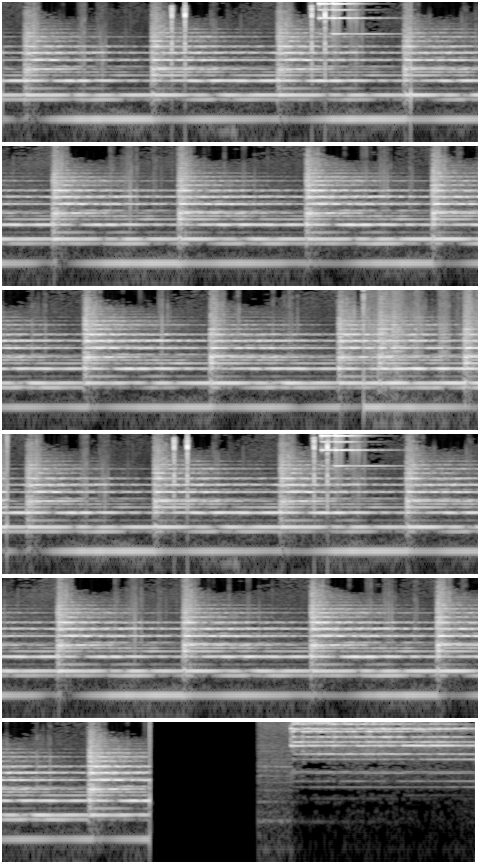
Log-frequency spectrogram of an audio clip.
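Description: A single church bell rung in even strokes, about one a second, each stroke ringing on into the next. It cuts off suddenly near the end, and after a short gap a much quieter run of steady chime tones begins.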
